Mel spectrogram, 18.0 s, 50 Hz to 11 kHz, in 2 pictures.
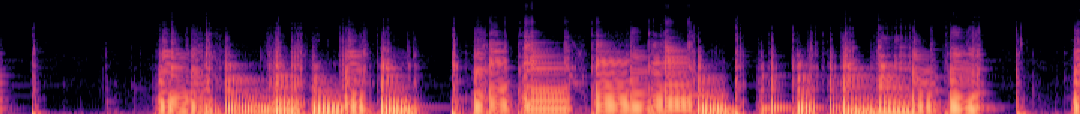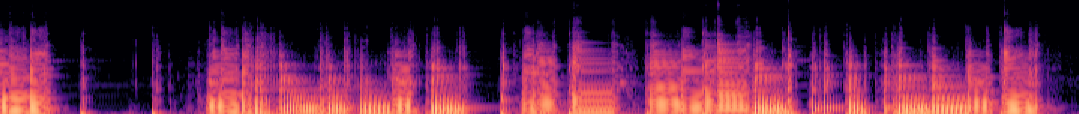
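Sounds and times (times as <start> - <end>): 
electric guitar humbucker bridge pickup tone: 1.3 - 8.3, 10.6 - 17.8.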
